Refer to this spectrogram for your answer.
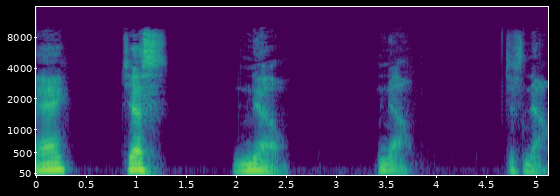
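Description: A man speaks at a fairly low pitch, somewhat breathy, with ordinary pitch variation. The sound is dry and close, with no echo. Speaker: sports radio host. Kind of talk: sports talk radio with callers. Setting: studio. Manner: animated.

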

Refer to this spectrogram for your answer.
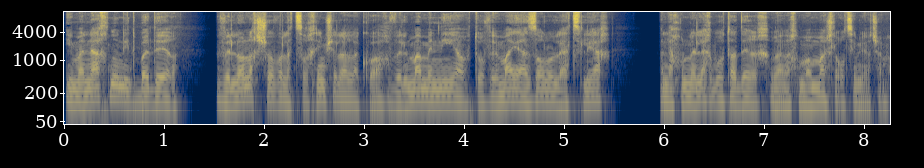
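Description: A man with a plain, everyday voice speaks at a fairly quick pace, his fairly low pitch moving with fairly even intonation, on a very clean recording against a silent background. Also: very even loudness. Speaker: regional sales manager at a software company. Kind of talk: interview.

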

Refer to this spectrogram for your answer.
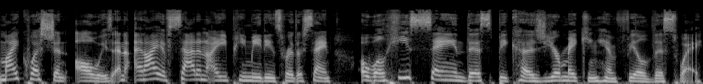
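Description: Here is an ordinary speaking voice with lively intonation. The pace is moderate. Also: woman. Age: 40s. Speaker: podcast host and parent. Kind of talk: interview.

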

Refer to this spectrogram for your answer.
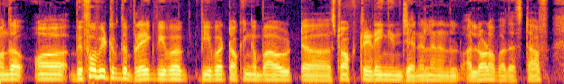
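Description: The man speaks at a very fast pace. His voice sounds dry and close, with no echo. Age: 40s. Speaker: podcast host. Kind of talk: interview.

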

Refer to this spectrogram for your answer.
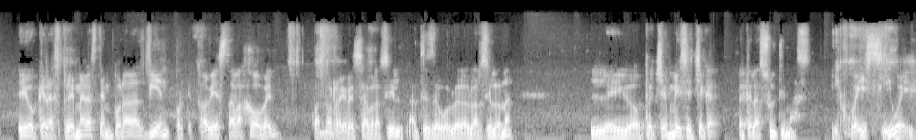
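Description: A man speaks with a very deep, low pitch and ordinary pitch variation. His loudness is very even, with noticeable background noise. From Mexico. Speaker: football commentator and journalist. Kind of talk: casual chat.

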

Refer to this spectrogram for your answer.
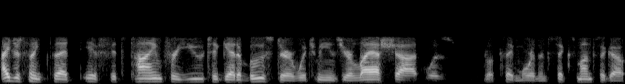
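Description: The speaker is a man with an unremarkable speaking voice. His pitch is medium and his pace fairly quick. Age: 60s. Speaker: medical professor. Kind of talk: radio interview.

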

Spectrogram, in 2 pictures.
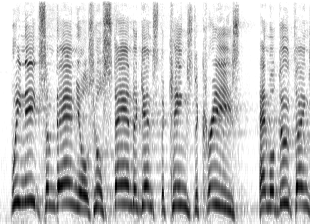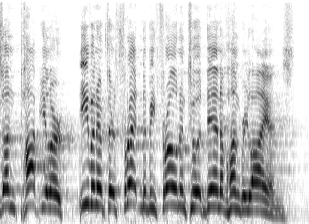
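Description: Over noticeable background noise, a man with an extremely high-pitched voice speaks at a moderate pace, with ordinary pitch variation and very even loudness. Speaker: preacher. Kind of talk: sermon. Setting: church. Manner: animated; emphatic, rhetorical repetition.

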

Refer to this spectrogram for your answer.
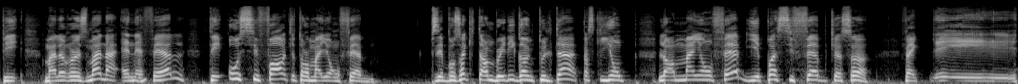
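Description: This man has a Quebec accent and a high-pitched voice. He keeps a moderate pace with ordinary pitch variation. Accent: Québécois French. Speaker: podcast co-host and event promoter. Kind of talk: casual chat.

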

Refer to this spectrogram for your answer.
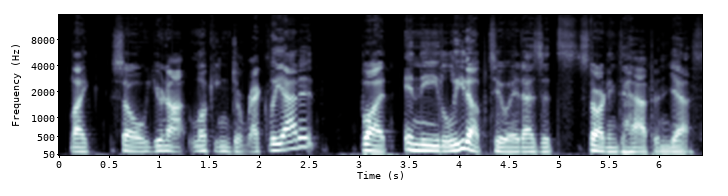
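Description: A man talks at a moderate pace with ordinary pitch variation. It is a normal speaking voice on a very clean recording with a silent background. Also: medium pitch for a man, dry, close sound with no echo. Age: 30s. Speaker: sports radio co-host. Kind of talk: casual chat.

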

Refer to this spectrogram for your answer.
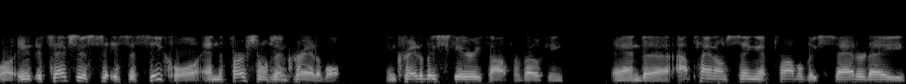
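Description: This man has a plain, everyday voice at a medium pitch, moving at a moderate pace. His loudness stays very even, with ordinary pitch variation. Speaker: pop culture commentator. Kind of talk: casual radio talk. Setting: phone call.

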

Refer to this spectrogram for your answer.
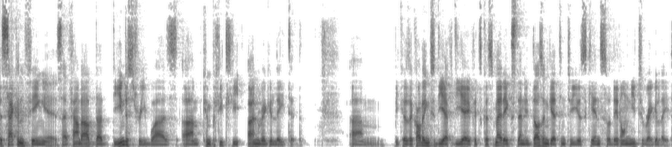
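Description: Very deep, low pitch from a man with a French accent, fairly quick pace and ordinary pitch variation. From France. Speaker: beauty retail founder. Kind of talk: interview. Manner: hesitant, many fillers.

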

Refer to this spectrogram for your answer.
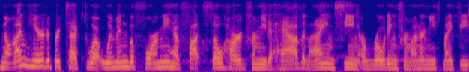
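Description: A woman with an unremarkable speaking voice and medium pitch, ordinary pitch variation, a fairly quick pace and hardly any pauses, in a dry, close sound with no echo. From Minnesota. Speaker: advocacy group founder, powerlifter. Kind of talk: interview.

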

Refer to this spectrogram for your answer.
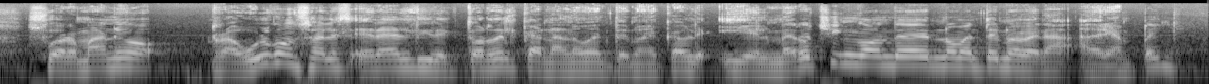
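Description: A man talks at a moderate pace with a fairly high pitch. Noticeable background noise runs under his voice. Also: lively intonation. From Monterrey, northern Mexico. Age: 30s. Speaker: comedian. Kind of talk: casual chat.

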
